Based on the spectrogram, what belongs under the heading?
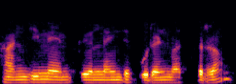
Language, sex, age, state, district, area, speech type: Hindi, male, 60+, Madhya Pradesh, Bhopal, urban, conversation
